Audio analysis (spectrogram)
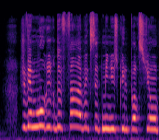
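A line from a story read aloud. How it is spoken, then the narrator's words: Youngest one whining. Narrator (French): pleurnichait le plus jeune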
